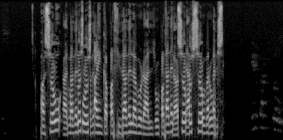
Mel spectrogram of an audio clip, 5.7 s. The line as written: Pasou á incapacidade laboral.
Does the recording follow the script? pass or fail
fail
